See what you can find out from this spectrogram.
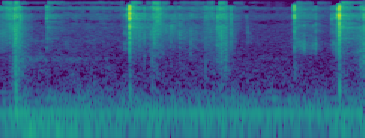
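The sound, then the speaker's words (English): Scissors pull and snip during a quiet mock-surgery role play with latex gloves: faint, sparse crisp clicks, two sharper snips standing out against soft rustling. “Now we're gonna pull and cut”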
